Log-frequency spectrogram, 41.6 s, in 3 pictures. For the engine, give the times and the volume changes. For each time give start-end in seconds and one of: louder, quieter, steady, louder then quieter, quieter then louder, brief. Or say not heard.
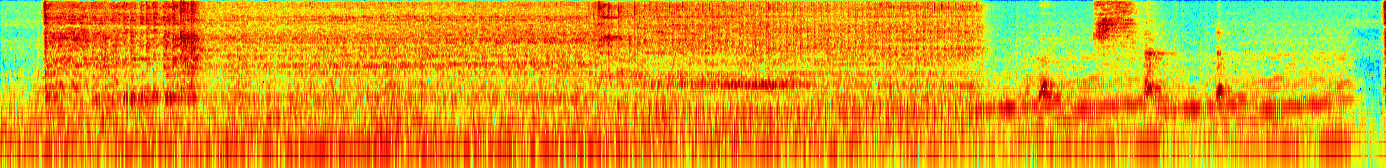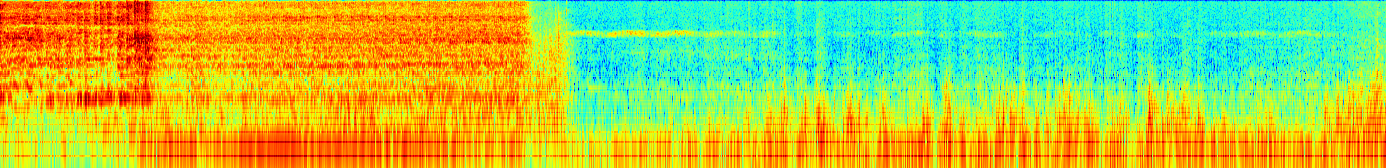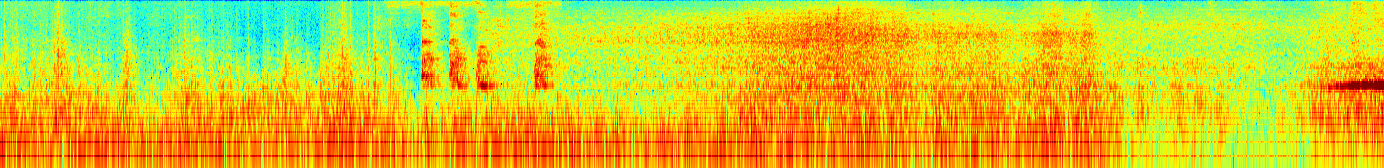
0.0-19.2 steady
32.5-41.2 louder then quieter.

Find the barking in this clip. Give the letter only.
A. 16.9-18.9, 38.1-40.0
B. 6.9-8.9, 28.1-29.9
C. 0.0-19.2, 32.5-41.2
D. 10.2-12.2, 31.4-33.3
D.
